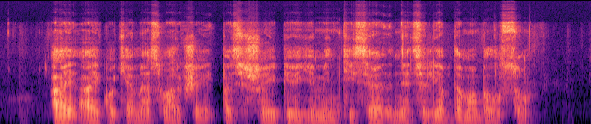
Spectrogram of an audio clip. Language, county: Lithuanian, Kaunas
